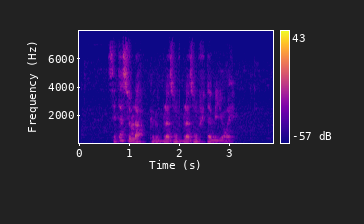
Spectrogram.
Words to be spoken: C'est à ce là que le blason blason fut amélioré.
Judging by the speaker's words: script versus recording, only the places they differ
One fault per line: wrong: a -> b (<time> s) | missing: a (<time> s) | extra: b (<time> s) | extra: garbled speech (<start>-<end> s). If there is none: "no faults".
no faults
